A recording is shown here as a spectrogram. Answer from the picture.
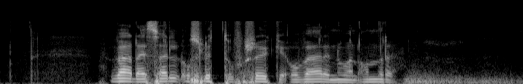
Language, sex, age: Norwegian, male, 33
